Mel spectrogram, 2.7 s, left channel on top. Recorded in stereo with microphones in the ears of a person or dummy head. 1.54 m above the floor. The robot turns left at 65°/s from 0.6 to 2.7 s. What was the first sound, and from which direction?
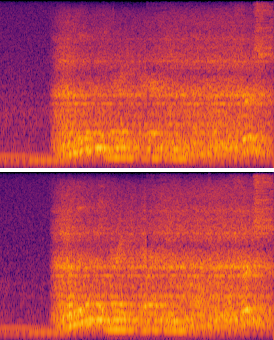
A man speaking, 35° right.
